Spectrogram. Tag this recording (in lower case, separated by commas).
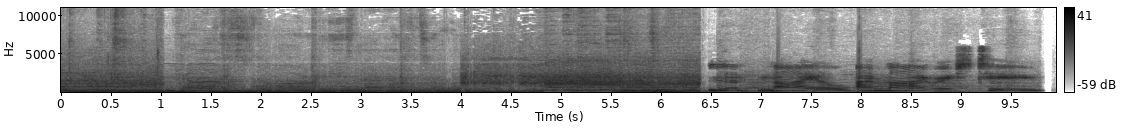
singing, music, pop music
